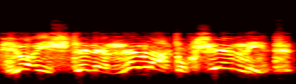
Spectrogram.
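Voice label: Hungarian searchlite mood med, speech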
